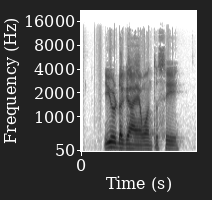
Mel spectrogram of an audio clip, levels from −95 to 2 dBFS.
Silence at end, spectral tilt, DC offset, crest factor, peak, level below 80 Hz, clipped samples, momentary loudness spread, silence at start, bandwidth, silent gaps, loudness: 0.4 s; -5 dB/octave; under 0.1%; 16 dB; 0 dBFS; -52 dBFS; under 0.1%; 11 LU; 0.45 s; 14 kHz; none; -14 LUFS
